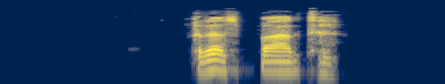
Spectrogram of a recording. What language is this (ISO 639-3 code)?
xka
